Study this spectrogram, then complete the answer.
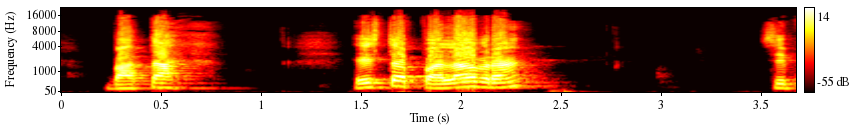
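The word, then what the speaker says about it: בטח: Viene de esta palabra que prácticamente es una B, una T y una H, pero más o menos se pronunciaría de esta manera. Bataj. Bataj.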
